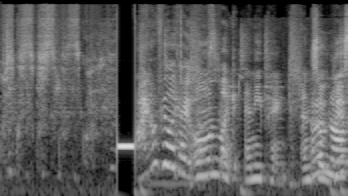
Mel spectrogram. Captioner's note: beep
